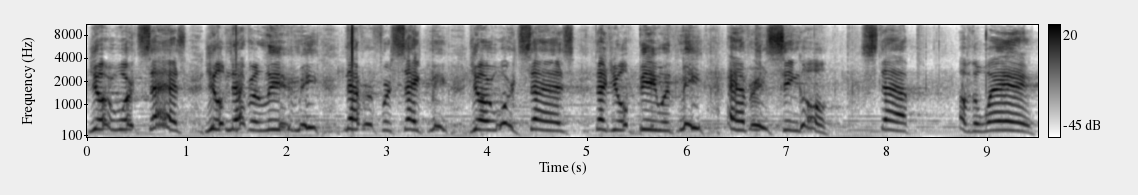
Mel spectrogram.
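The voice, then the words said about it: Strained, hoarse preaching voice. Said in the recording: “I'm losing my voice up here”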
